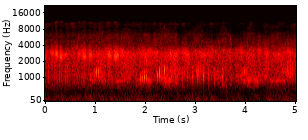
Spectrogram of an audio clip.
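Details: Dense chorus of frogs calling in lotus paddies in Echizen, Fukui Prefecture, Japan, June 2021, including Japanese tree, black-spotted pond, wrinkled, Schlegel's green and forest green tree frogs; continuous mid-pitched trilling croaks with sharper pulsed notes scattered throughout.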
